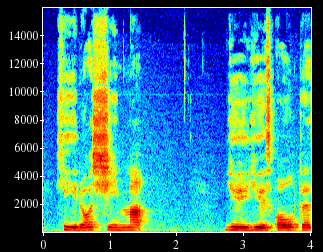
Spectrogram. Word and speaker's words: Hiroshima: you speak this way take the stress out of your speaking and it will help you to sound more like Japanese hiroshima hiroshima you use all the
